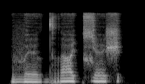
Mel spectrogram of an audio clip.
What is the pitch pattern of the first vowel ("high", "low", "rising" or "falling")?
low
